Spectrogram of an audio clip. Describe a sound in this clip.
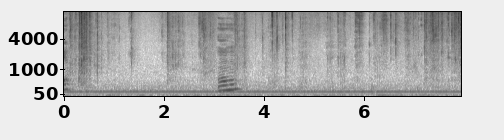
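A plastic wrapper crinkles and rustles in a man's hands.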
